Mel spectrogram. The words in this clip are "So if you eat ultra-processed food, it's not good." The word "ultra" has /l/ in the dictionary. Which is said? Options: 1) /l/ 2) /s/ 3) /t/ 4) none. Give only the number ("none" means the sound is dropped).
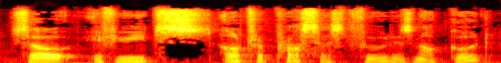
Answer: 1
